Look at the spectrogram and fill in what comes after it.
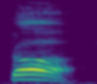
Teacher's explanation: आपकी जीवा जो है मुड़ करके छूती है तालु को ही, लेकिन वह ऐठा जा रही है, मुड़ जा रही है। तो इसका मतलब यह हो गया कि उसका उच्चारण स्थान आपका हो गया मूर्धा।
